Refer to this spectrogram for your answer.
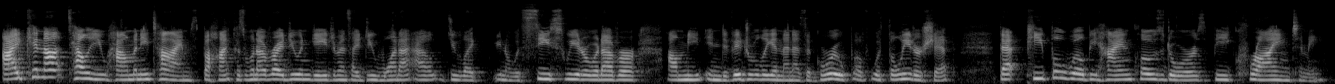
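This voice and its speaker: A woman's voice: mid-range voice, moderate pace, a bit bright. A woman in her thirties, a guest consultant, talking earnestly and emphatically in a casual interview and speeding up in bursts. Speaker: guest consultant on workplace neuroscience.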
